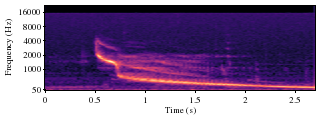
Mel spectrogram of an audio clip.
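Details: Weddell seal under sea ice in McMurdo Sound, Antarctica, recorded November 2017 at an underwater observatory; one loud, pure whistle drops sharply, then glides slowly lower for two seconds.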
